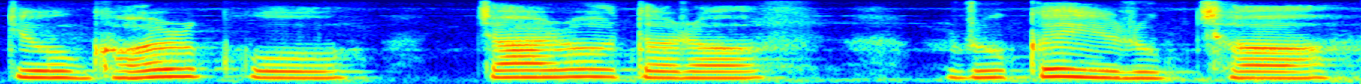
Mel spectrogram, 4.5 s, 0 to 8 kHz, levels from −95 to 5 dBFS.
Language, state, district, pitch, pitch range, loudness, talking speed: Nepali, West Bengal, Darjeeling, 235 Hz, 225-250 Hz, -15 LUFS, 80 wpm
